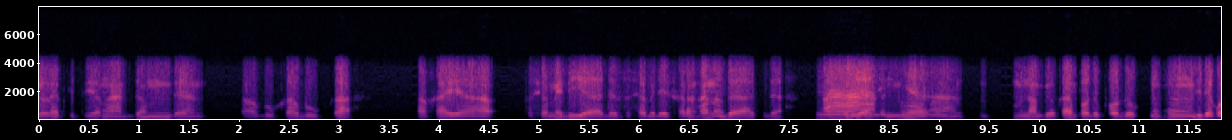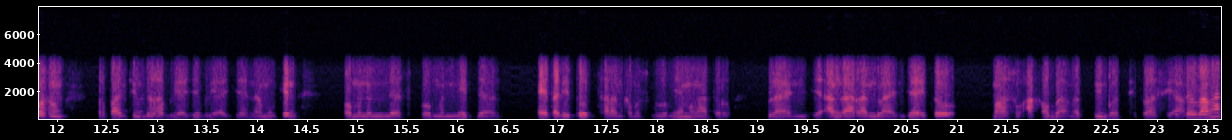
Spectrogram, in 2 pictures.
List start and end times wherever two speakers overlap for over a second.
7.9-9.2

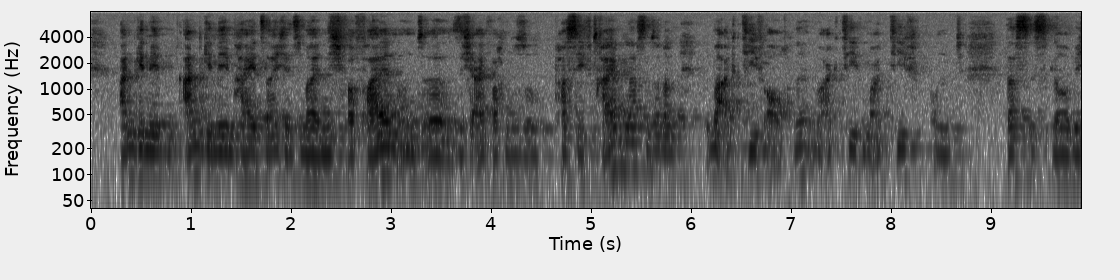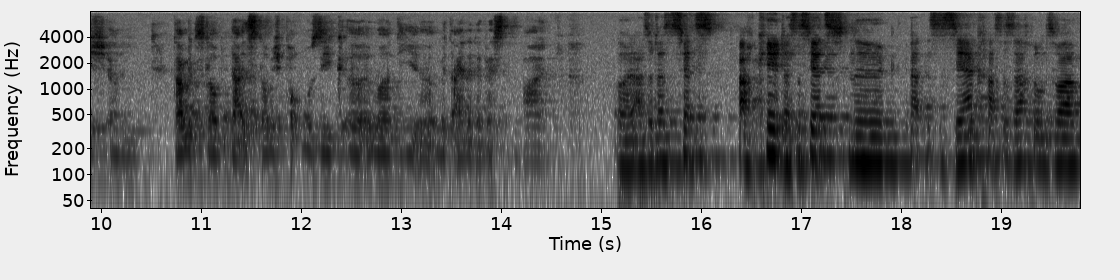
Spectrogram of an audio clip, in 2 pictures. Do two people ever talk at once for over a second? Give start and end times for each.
none

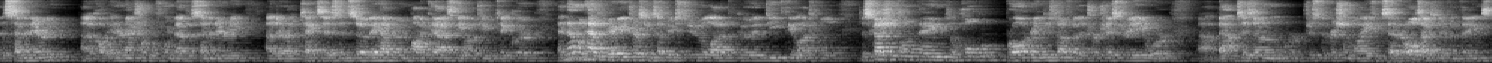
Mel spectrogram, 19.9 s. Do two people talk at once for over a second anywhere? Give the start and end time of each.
none

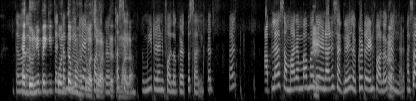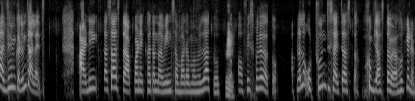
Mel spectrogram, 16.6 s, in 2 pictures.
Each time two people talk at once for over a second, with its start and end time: 1.1-2.6

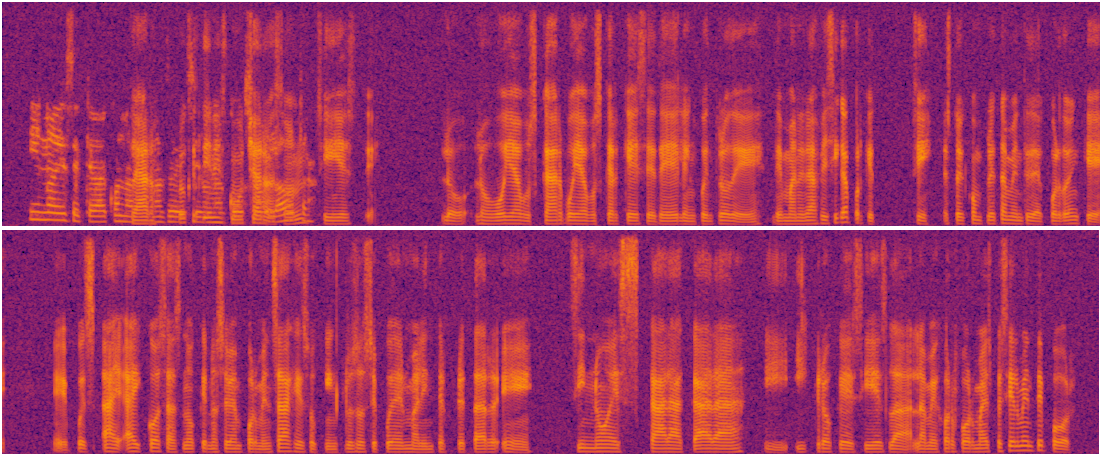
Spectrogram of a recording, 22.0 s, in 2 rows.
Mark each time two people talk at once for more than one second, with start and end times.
1.3-3.1

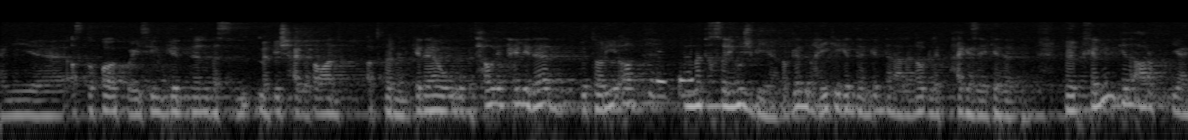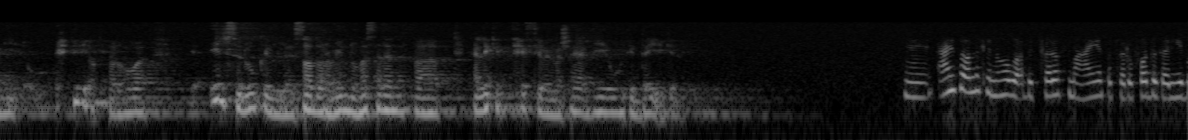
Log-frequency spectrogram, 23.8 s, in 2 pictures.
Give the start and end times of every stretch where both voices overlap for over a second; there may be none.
none

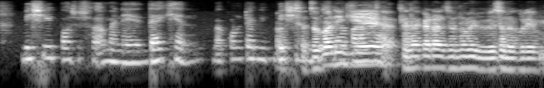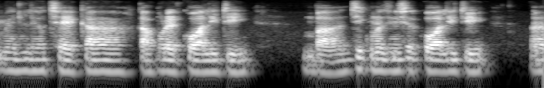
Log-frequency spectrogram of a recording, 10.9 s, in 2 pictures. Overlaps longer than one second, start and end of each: 2.8-4.1

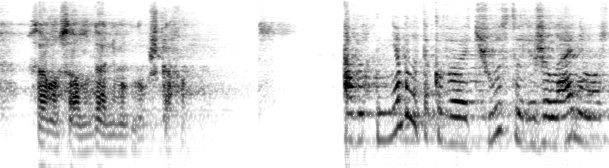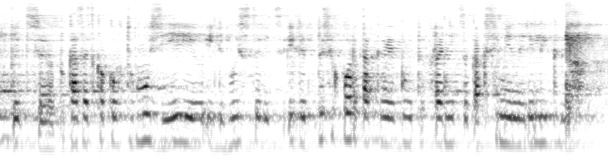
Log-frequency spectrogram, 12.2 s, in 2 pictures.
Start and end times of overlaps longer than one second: none

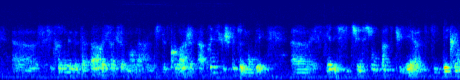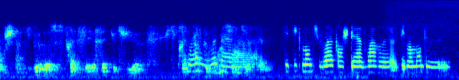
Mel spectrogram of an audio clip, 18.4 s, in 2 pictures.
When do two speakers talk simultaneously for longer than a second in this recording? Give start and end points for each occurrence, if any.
12.9-14.2

